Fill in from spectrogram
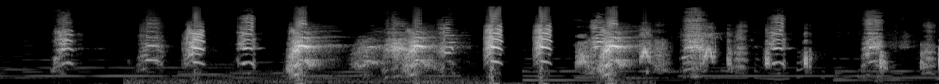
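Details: Flock-calling grey herons in a two-speaker night netting lure, August 2024 at season's end: a rapid series of harsh, rasping croaks, several per second at times, some overlapping, with a steady low hum underneath.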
